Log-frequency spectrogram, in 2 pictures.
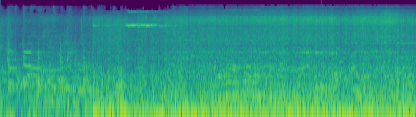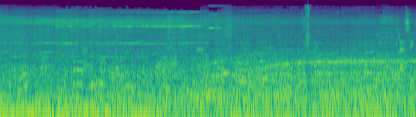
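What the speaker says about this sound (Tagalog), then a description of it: "Classic train." A train on the Tateyama Kurobe Alpine Route rumbles loudly and steadily from inside, with wheel and engine drone building after a quieter start and people talking over it.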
